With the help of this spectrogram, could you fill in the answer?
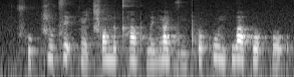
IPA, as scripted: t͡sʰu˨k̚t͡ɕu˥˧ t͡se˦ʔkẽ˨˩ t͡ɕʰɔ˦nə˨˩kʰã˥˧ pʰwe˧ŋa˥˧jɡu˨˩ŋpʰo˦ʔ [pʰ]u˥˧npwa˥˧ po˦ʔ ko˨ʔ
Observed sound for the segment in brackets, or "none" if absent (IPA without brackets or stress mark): p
